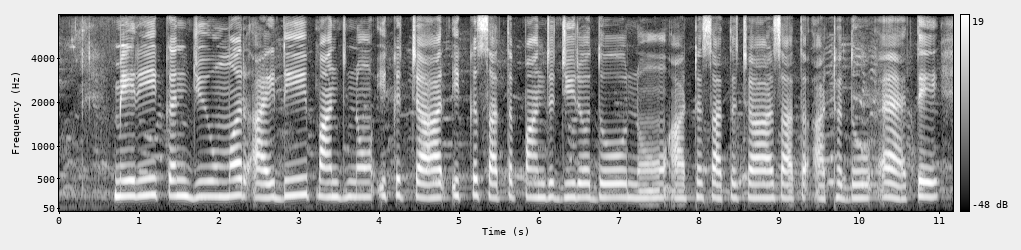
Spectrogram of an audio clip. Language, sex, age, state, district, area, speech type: Dogri, female, 45-60, Jammu and Kashmir, Kathua, rural, read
